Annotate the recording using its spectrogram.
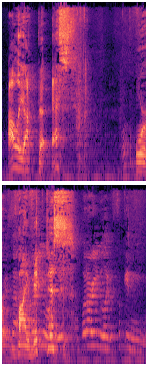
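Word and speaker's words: Alea iacta est: The other one was Aliacta Est. And I'm pronouncing it wrong. It's like Aliacta Est.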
